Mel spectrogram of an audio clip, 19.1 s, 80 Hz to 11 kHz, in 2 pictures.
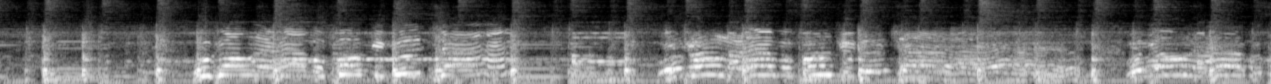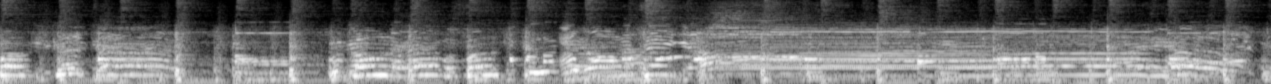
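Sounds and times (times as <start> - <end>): electric guitar: 0.0 - 19.0
keyboard: 0.0 - 19.0
steady drum beat: 0.0 - 19.0
person singing: 1.5 - 4.0, 5.0 - 11.0, 12.0 - 19.0
saxophone section: 13.4 - 19.0.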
